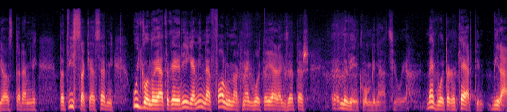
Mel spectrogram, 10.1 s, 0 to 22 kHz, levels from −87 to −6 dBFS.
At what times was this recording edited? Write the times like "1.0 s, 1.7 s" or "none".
none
